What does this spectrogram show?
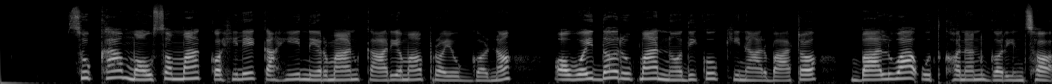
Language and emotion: Nepali, neutral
